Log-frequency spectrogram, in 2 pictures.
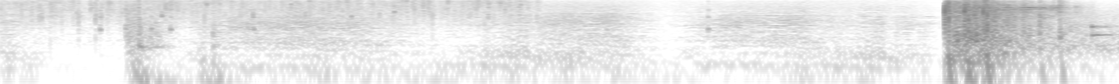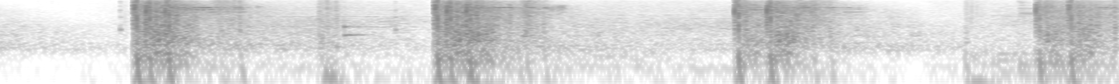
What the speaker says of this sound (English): Hunting with an assault rifle is a little bit extreme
